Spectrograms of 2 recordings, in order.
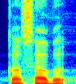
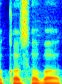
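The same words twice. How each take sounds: First: "কা সা ব" with the final b vowelless and bounced; stopped qalqala ending. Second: Said in the usual way. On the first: Shown as a demonstration. Teacher shows the stop, "ব" released as a bounced b. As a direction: stop on "ব" with a slight echoing push. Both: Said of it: "থামলে".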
